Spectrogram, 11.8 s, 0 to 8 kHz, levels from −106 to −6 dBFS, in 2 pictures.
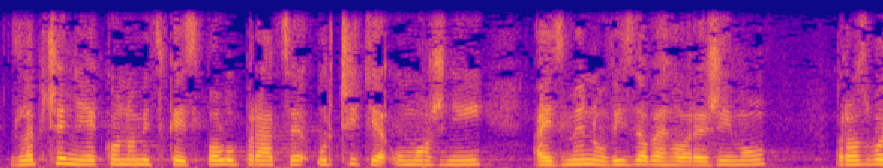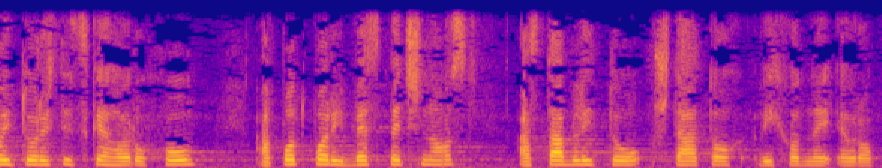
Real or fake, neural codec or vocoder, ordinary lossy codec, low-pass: real; none; none; 7.2 kHz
